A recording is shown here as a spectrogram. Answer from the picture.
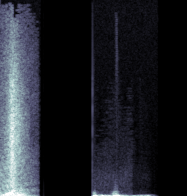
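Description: Sound effect for an animated logo: a short whoosh with a low boom at the start, then about a second later a low double thump like a heartbeat.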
